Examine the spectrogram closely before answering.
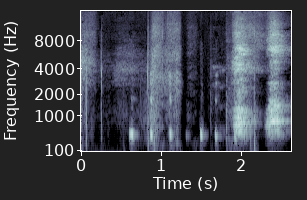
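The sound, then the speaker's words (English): A dog barks in a quick, irregular series of loud, sharp barks. The last few barks are longer and rougher. “Sorry about my dog. No, it's all right. Your dog is in commentary.”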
